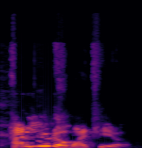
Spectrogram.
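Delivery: a jockey stunned that a stranger knows his uncle; amazed question. Retold or imitated. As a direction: ask it like you can't believe it. Jose amazed, quoted.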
